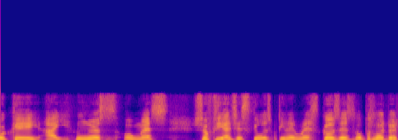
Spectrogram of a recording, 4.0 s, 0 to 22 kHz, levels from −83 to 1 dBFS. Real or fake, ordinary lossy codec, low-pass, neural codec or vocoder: fake; none; 7.2 kHz; codec, 16 kHz in and 24 kHz out, 0.4 kbps, LongCat-Audio-Codec, four codebook decoder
